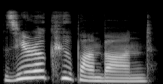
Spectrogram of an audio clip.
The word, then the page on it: zero coupon bond: American English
